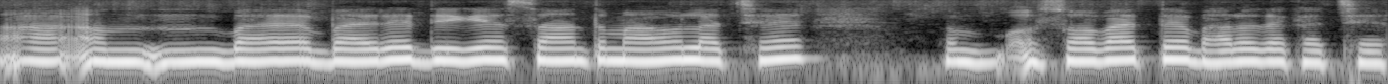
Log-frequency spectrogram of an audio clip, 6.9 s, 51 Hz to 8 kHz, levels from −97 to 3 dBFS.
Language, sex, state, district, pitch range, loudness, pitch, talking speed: Bengali, female, Jharkhand, Jamtara, 195-215 Hz, -11 LUFS, 205 Hz, 95 wpm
